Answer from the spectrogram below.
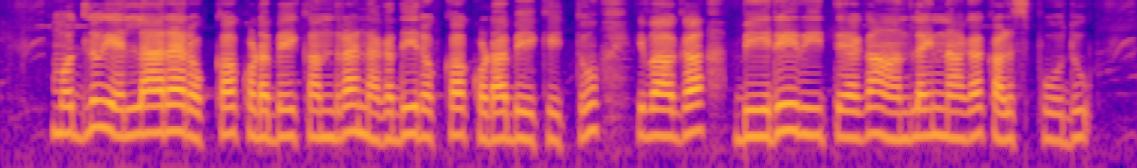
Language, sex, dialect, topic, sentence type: Kannada, female, Central, banking, statement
